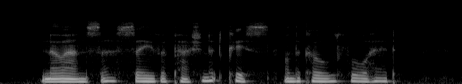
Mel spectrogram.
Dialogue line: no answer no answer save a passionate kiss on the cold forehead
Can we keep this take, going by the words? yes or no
no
